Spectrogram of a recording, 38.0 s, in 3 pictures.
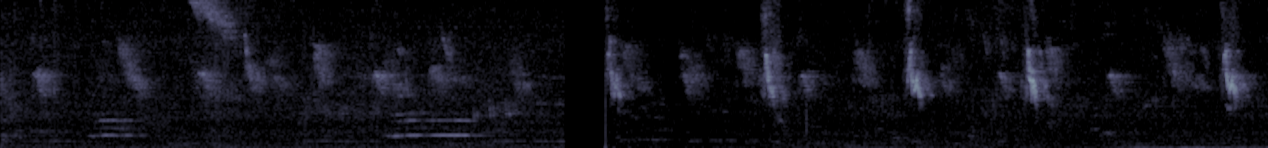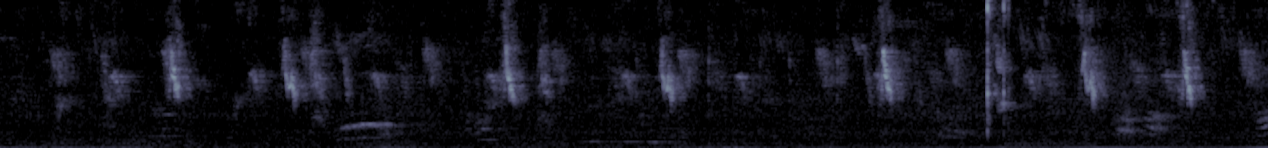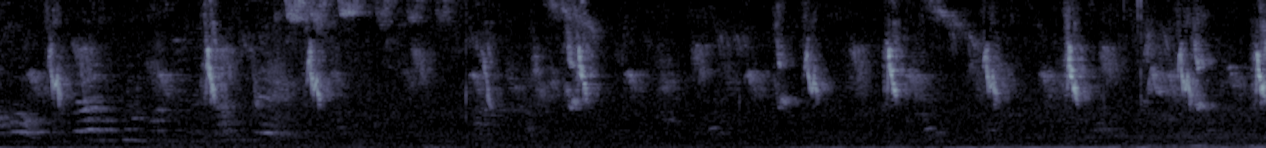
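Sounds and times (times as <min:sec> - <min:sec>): small bird chirping: 0:17.5 - 0:38.0.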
